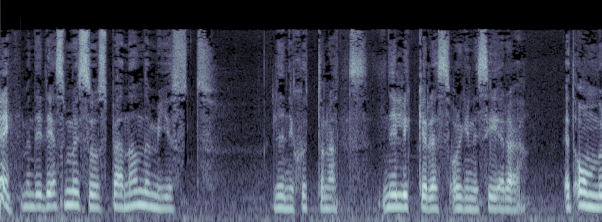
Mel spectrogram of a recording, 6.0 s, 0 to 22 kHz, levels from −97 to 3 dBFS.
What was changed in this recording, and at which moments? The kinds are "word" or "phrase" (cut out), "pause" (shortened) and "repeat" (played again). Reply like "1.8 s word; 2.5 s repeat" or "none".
none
